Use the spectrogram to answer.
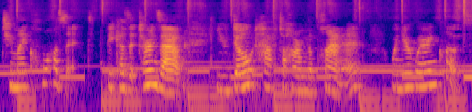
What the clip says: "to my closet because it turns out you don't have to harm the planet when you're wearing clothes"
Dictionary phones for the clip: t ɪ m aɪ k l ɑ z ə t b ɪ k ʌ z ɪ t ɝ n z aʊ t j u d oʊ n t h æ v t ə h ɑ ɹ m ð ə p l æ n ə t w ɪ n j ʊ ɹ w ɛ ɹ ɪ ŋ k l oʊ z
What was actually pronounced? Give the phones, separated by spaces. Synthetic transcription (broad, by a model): t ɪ m aɪ k l ɑ z ə t b ɪ k ʌ z ɪ t ɝ n z aʊ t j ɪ d oʊ n t h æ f t ə h ɑ ɹ m ð ə p l æ n ə t w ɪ n j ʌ ɹ w ɛ ɹ ɪ ŋ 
